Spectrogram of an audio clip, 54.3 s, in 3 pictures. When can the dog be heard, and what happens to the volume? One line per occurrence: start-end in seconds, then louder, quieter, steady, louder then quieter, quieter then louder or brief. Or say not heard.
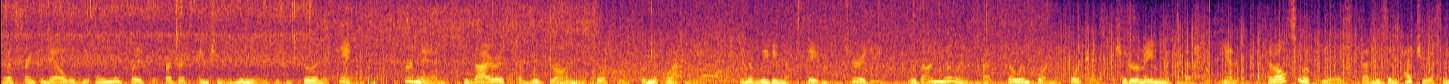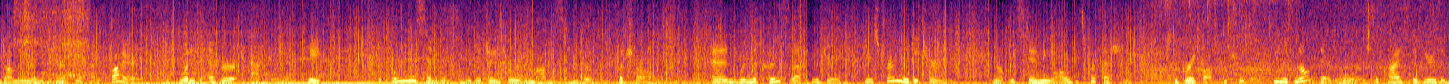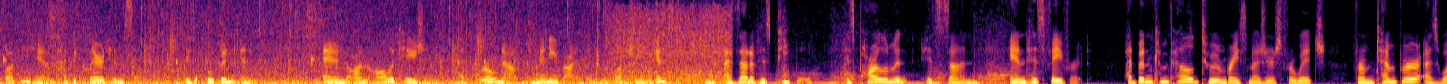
not heard.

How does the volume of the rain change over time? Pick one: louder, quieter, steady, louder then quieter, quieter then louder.
steady.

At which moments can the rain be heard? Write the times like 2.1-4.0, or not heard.
0.0-45.4.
